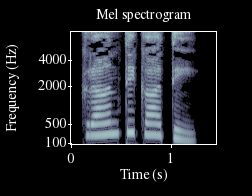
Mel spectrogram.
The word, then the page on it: ಕ್ರಾಂತಿಕಾತಿ: krāntikāti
